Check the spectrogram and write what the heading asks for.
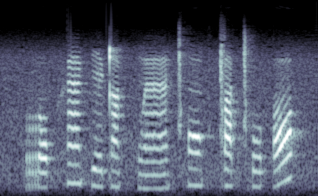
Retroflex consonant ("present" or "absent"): present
